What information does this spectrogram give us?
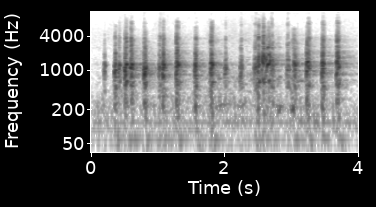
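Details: Hens clucking steadily in quick, clipped notes about four per second, some doubled, with a slightly noisy background and a louder burst of overlapping clucks midway.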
